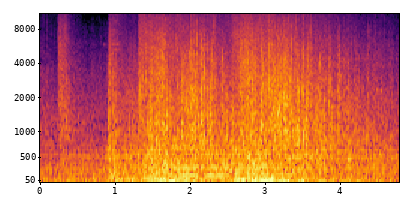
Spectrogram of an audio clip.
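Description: A heavy body rolls and thuds on dirt, kicking up a dusty rush.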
